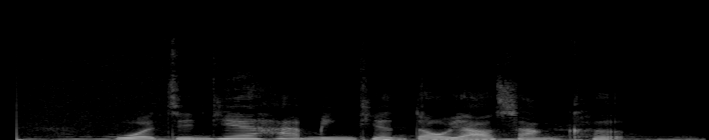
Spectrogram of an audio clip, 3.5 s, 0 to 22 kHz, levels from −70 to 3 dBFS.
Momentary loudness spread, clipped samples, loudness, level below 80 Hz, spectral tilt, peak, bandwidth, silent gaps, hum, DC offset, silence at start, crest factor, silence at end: 13 LU; under 0.1%; -33 LUFS; -42 dBFS; -6 dB/octave; -16 dBFS; 16 kHz; none; none; under 0.1%; 0.1 s; 16 dB; 0 s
